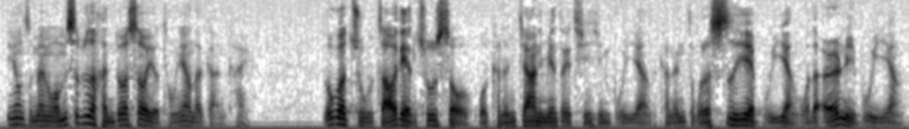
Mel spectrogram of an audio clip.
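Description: A man's voice: lowish voice, fast talker, fairly bright tone, slightly rough. A male pastor preaching a sermon, putting questions to the congregation, slipping in English phrases and rising to fervent exclamations.

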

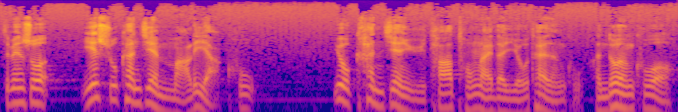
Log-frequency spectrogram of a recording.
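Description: A male pastor with a husky, medium-pitched voice preaches a sermon at normal speed with lively intonation. He poses questions to the congregation, drops in English phrases, and builds to fervent exclamations.

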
